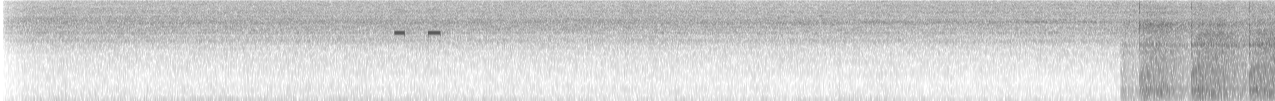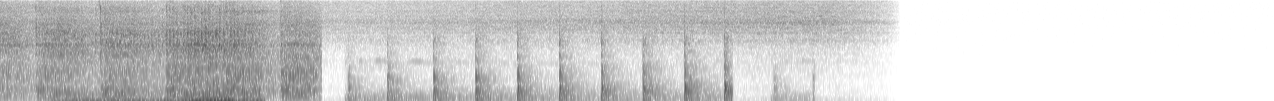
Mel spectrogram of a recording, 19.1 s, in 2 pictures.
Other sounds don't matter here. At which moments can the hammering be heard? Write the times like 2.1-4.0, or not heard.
8.4-15.7.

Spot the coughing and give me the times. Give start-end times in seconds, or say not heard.
not heard.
